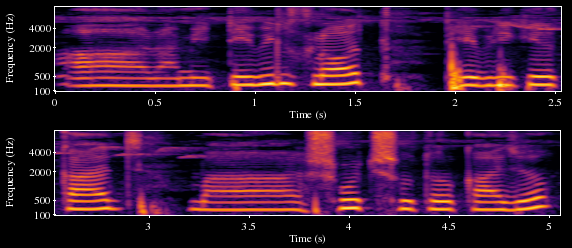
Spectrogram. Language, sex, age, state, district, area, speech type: Bengali, female, 30-45, West Bengal, Paschim Medinipur, rural, spontaneous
